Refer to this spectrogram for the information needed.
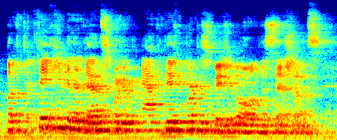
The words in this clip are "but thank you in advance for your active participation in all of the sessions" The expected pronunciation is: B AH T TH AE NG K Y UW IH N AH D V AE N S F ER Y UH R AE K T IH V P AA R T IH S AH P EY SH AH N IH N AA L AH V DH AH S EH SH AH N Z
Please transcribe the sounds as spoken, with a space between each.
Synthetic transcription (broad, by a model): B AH T TH AE NG K Y UW IH N AH D V AE N S F ER Y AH R AE K T IH V P AA R T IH S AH P EY AH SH IH N AA L AH V DH AH S EH SH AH N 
